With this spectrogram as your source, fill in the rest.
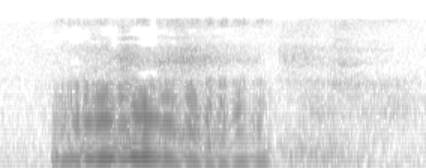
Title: Snoring Chihuahua Dreaming With Eyes Open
